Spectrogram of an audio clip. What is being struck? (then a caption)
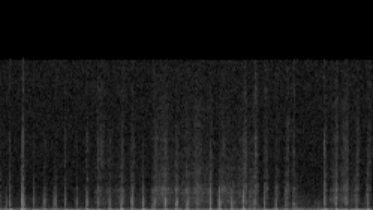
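Cardboard sheet. Slow fingertip tapping on top of a flat white cardboard sheet held level. It makes a steady series of soft, dull, low thuds that die away almost instantly, with nearly all their energy in the deep bass.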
